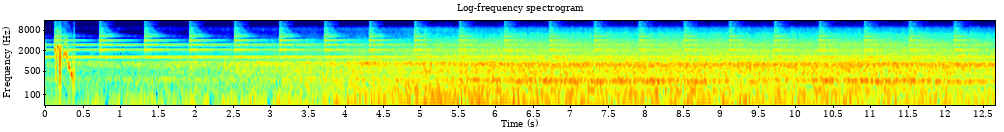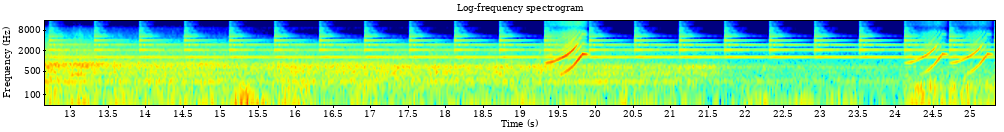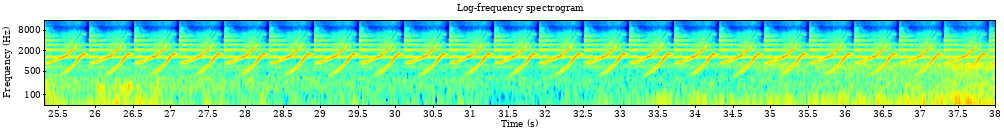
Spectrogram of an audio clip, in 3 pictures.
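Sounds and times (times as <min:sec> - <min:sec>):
level crossing bell ringing: 0:24.1 - 0:38.0.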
